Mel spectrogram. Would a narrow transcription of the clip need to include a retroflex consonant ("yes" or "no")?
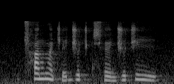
yes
